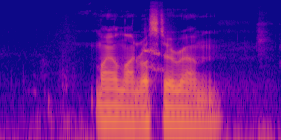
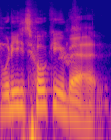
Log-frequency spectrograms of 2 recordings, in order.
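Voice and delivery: surprised; 8 semitones higher, 6 dB louder than usual. Retold or imitated. Retold confused reply.

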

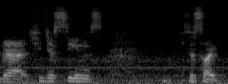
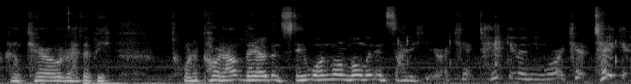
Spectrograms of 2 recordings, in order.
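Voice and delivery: louder, climbing to a high cracking cry; rising desperate outburst; 5 semitones higher, 4 dB louder than usual. Acted. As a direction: build from defiance to breaking. NPC breaking down.

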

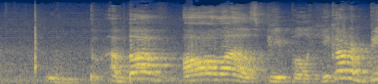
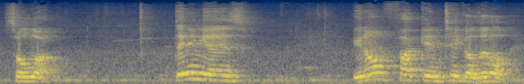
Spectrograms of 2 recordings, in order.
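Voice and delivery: ordinary talk

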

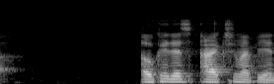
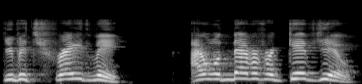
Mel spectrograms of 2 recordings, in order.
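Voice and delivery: furious villain shout; 10 semitones higher, 6 dB louder than usual. Acted. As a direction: scream it as a betrayed villain. Voicing betrayed villain meme.

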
